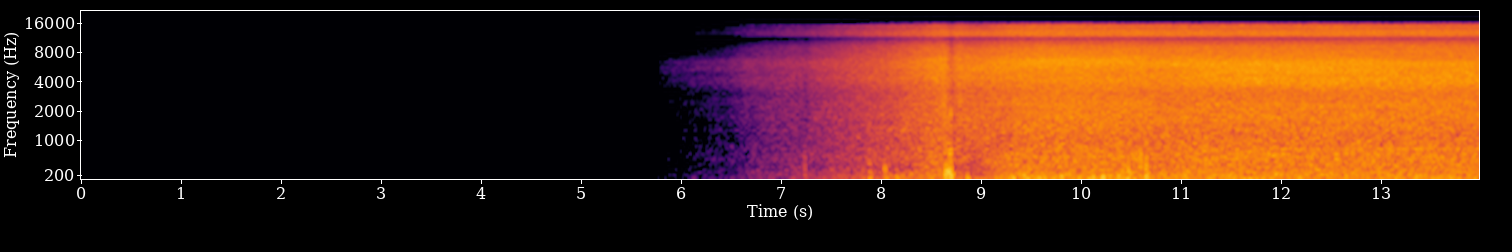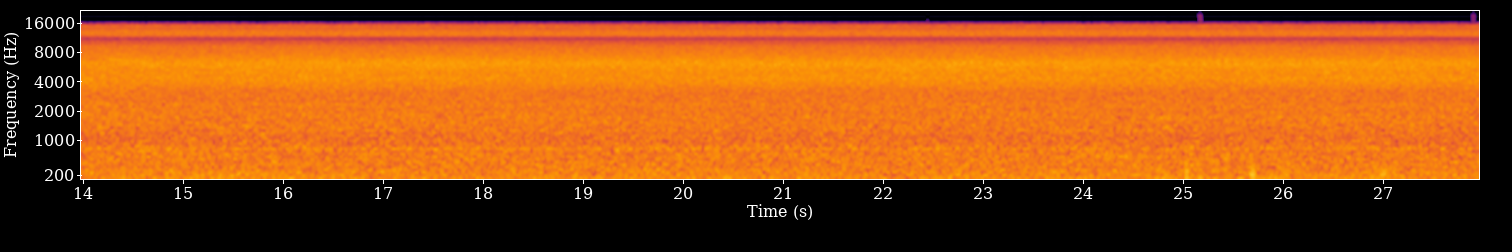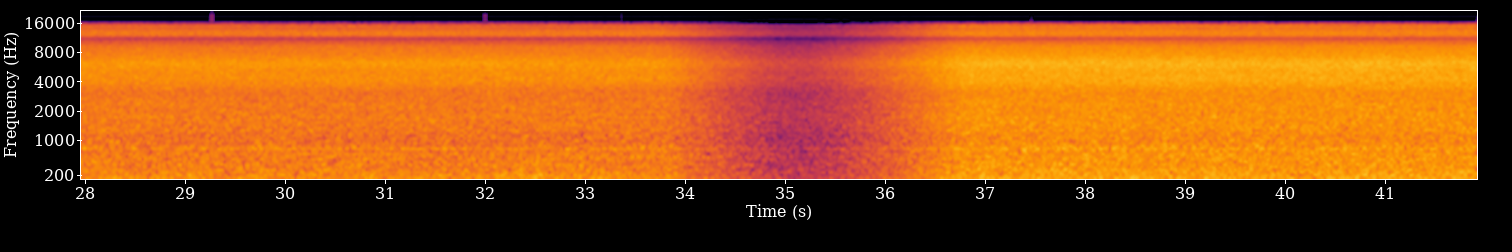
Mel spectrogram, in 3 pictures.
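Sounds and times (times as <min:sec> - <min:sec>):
waterfall rushing: 0:07.3 - 0:34.8, 0:35.5 - 0:41.9
wind buffeting microphone: 0:07.8 - 0:12.4.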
